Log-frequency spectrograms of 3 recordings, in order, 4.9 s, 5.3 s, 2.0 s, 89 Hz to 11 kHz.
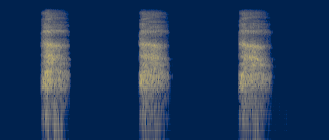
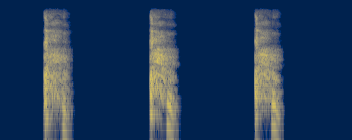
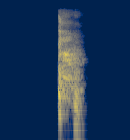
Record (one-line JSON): {"exhalation_length": "4.9 s", "exhalation_amplitude": 8815, "exhalation_signal_mean_std_ratio": 0.39, "three_cough_length": "5.3 s", "three_cough_amplitude": 29214, "three_cough_signal_mean_std_ratio": 0.34, "cough_length": "2.0 s", "cough_amplitude": 24034, "cough_signal_mean_std_ratio": 0.31, "survey_phase": "beta (2021-08-13 to 2022-03-07)", "age": "45-64", "gender": "Male", "wearing_mask": "No", "symptom_none": true, "smoker_status": "Current smoker (1 to 10 cigarettes per day)", "respiratory_condition_asthma": false, "respiratory_condition_other": false, "recruitment_source": "REACT", "submission_delay": "1 day", "covid_test_result": "Negative", "covid_test_method": "RT-qPCR"}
